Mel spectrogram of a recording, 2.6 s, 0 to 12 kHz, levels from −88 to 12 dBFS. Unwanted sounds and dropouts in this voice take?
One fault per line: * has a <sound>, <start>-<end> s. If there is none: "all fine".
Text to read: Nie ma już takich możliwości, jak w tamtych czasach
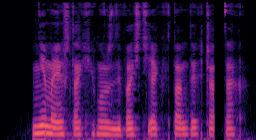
* has a dropout, 2.1-2.3 s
